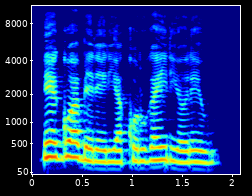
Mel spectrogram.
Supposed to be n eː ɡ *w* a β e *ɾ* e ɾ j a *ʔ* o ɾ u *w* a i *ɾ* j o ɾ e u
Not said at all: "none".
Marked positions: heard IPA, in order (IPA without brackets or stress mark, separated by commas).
w, ɾ, k, ɣ, ɾ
